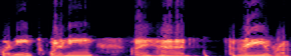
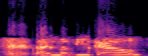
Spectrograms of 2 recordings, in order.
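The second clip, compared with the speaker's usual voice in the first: tearful thanks; 7 semitones higher than usual. Real, not acted. Emotional caller thanking hosts.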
